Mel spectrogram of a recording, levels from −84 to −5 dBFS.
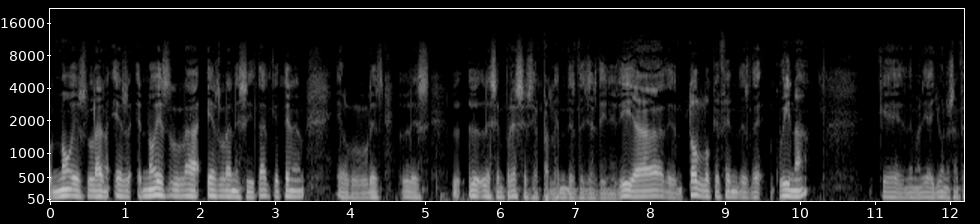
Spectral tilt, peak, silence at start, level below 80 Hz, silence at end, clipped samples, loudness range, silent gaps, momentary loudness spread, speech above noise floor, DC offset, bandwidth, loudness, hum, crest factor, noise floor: -6.5 dB/octave; -16 dBFS; 0 s; -56 dBFS; 0 s; under 0.1%; 5 LU; none; 10 LU; 29 dB; under 0.1%; 11.5 kHz; -34 LUFS; none; 18 dB; -62 dBFS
